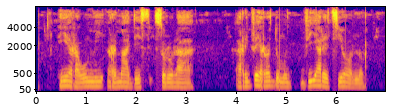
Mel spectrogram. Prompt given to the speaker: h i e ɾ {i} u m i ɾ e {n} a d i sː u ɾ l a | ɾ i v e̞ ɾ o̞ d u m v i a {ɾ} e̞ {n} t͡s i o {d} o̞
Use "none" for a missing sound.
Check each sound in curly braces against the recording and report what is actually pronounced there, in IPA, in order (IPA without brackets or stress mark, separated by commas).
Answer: a, m, ɾ, none, n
